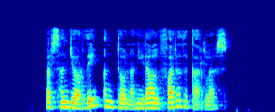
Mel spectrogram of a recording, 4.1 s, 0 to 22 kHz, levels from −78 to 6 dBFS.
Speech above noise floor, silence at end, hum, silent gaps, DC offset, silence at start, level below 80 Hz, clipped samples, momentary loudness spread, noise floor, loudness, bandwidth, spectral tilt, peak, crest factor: 53 dB; 0.75 s; none; none; under 0.1%; 0.7 s; -62 dBFS; under 0.1%; 8 LU; -77 dBFS; -25 LUFS; 8.4 kHz; -5 dB/octave; -6 dBFS; 20 dB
